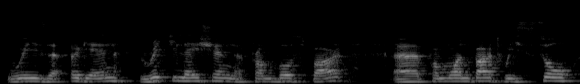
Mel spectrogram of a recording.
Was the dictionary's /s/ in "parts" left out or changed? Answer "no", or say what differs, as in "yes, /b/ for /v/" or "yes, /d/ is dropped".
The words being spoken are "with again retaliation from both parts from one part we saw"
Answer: yes, /s/ is dropped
